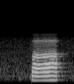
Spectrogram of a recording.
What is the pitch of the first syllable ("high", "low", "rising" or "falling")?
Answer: high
